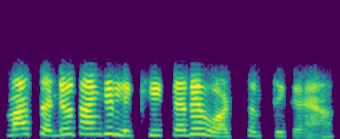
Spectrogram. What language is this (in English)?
Sindhi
